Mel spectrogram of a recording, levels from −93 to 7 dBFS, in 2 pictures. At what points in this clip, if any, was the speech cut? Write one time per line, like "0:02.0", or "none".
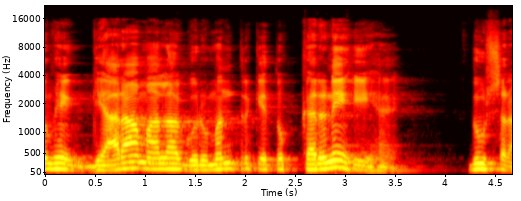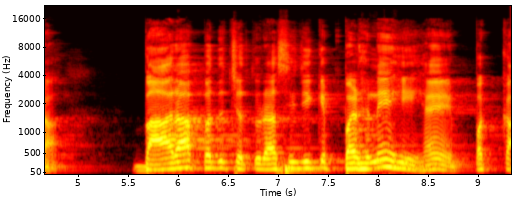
none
